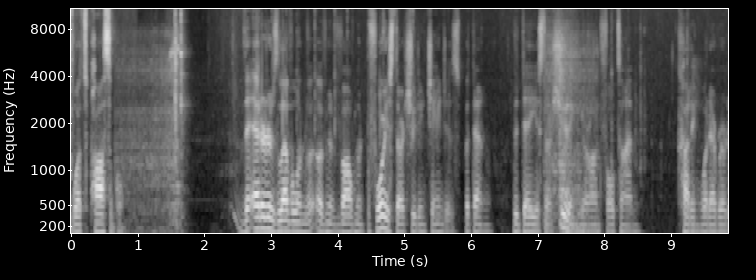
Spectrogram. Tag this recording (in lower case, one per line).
inside a small room
speech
